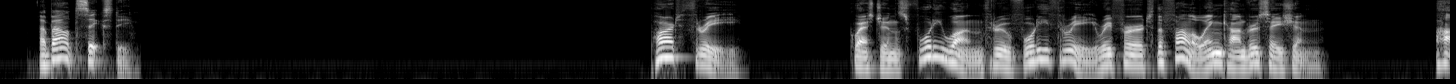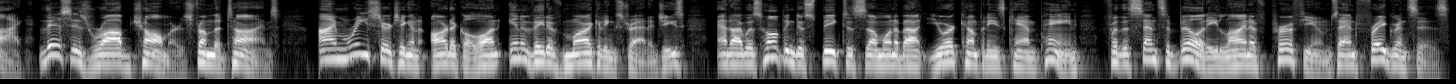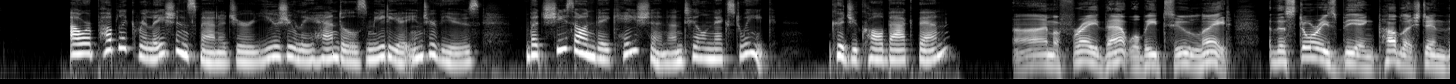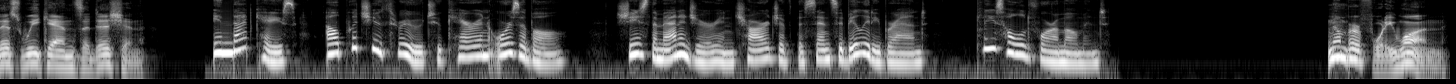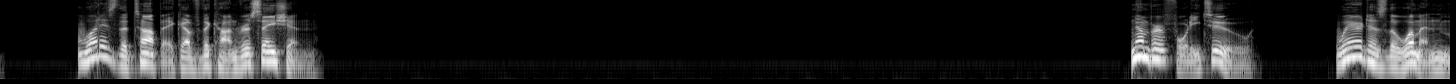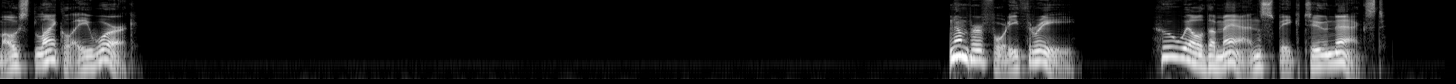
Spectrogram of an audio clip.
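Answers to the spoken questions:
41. A marketing campaign for a line of perfumes
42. At a perfume and fragrance company
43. Karen Orzabal, the Sensibility brand manager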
